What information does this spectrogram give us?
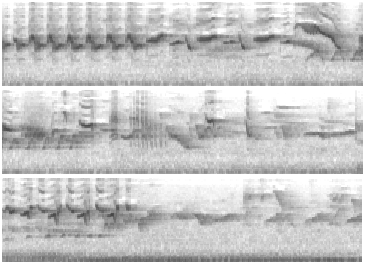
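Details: Hwamei from northwest Vietnam singing in a contest-style morning practice session: loud, varied whistled phrases with rapid repeated notes, swooping slurs and trills, a brief quieter gap, then another burst of fast repeated notes.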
